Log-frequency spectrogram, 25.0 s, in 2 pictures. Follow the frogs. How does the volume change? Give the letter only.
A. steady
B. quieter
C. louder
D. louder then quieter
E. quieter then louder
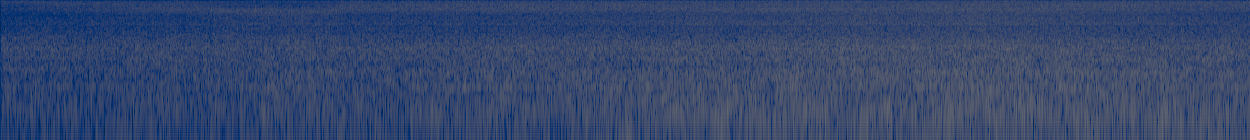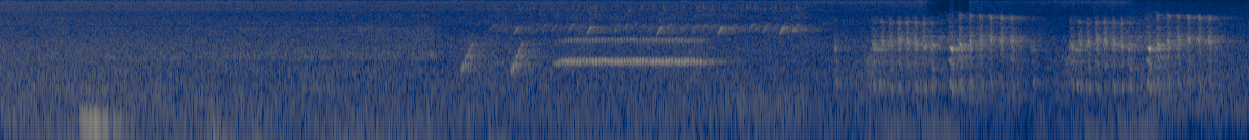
C.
